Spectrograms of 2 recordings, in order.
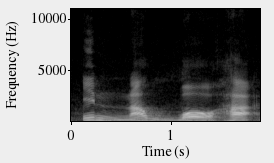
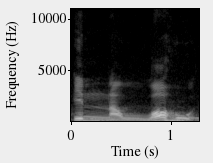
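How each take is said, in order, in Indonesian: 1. Kata ini berakhir dengan vokal 'a'. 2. Kata ini berakhir dengan vokal 'u'. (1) "tetapi innallaha" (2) "jangan dibaca innallahu"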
